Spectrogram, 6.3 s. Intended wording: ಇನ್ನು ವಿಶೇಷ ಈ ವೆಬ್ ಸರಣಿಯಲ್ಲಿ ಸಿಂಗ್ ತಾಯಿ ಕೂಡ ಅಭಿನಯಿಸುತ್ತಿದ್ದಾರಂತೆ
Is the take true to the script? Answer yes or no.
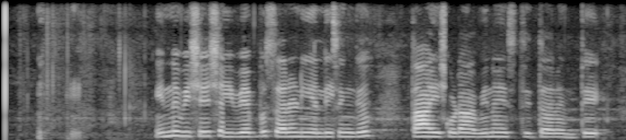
yes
